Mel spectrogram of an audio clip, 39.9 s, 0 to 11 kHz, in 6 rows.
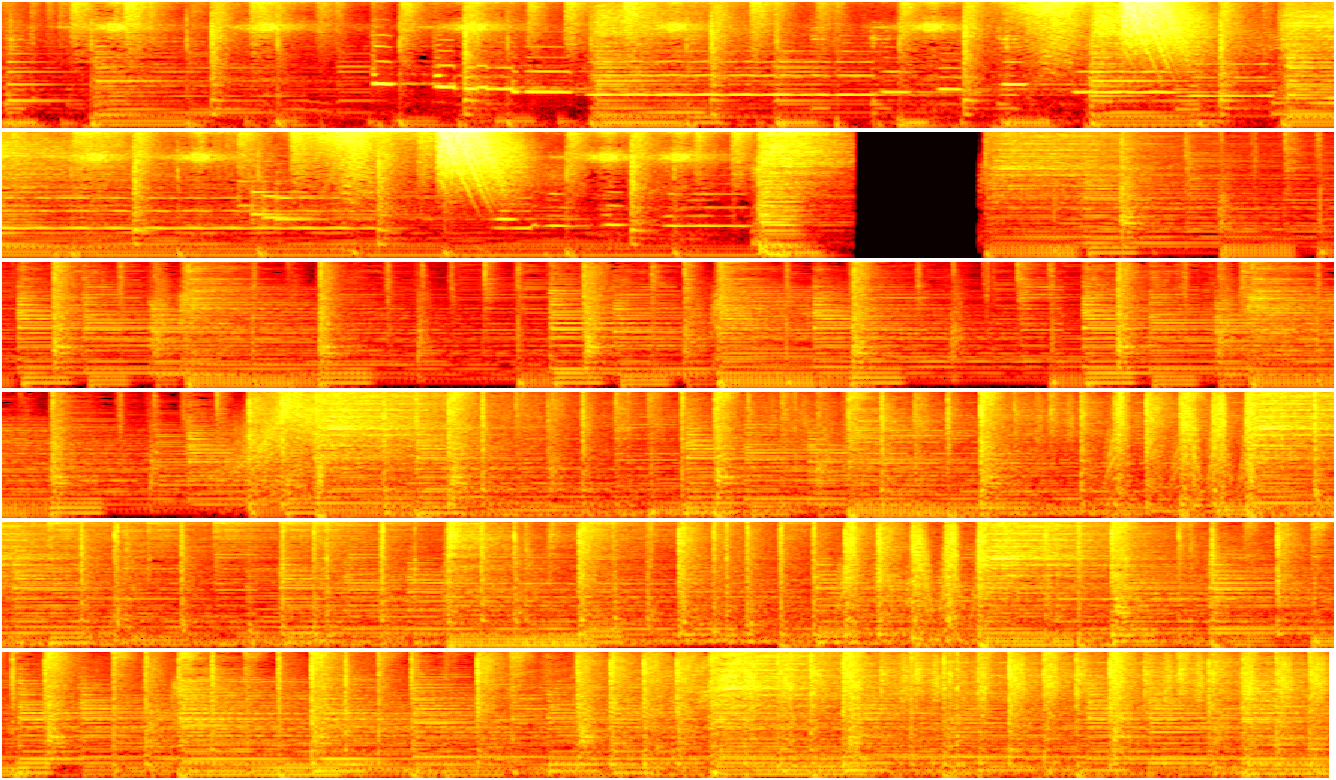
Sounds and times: Background music: 0:00.0 - 0:11.0, 0:11.6 - 0:39.9.

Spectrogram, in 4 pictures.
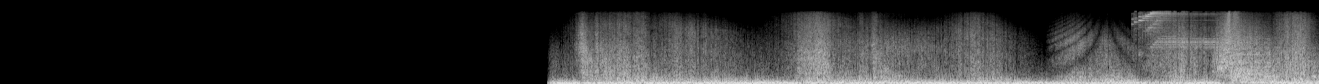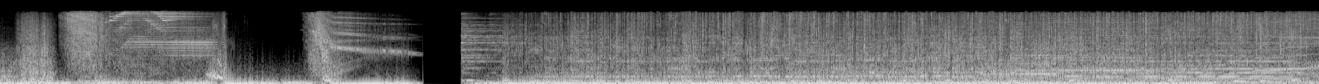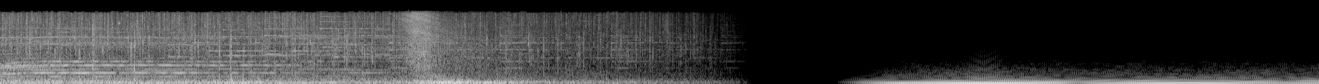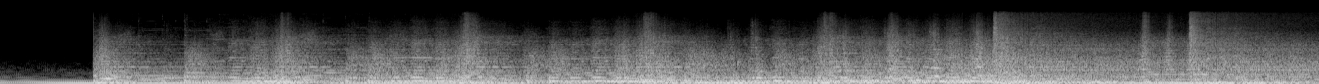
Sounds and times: Music: 0:17.8 - 0:30.4, 0:35.0 - 0:52.7.

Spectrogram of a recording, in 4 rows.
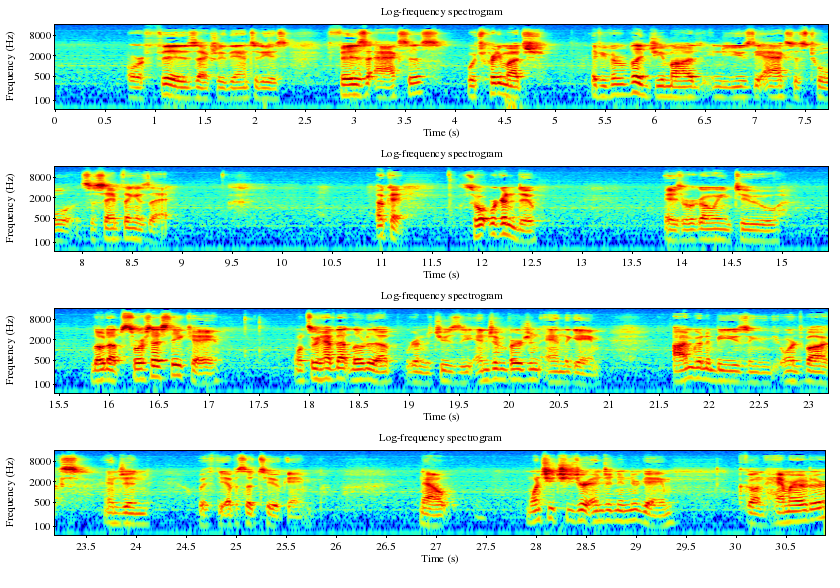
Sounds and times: Speech: 0:00.7 - 0:09.0, 0:10.9 - 0:12.7, 0:13.8 - 0:15.2, 0:15.8 - 0:17.2, 0:17.9 - 0:21.0, 0:21.6 - 0:25.8, 0:26.8 - 0:27.2, 0:27.9 - 0:29.4, 0:30.0 - 0:30.8.

